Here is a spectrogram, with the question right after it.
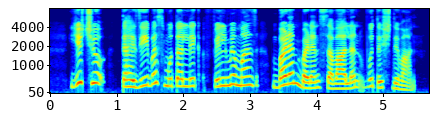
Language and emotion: Kashmiri, neutral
